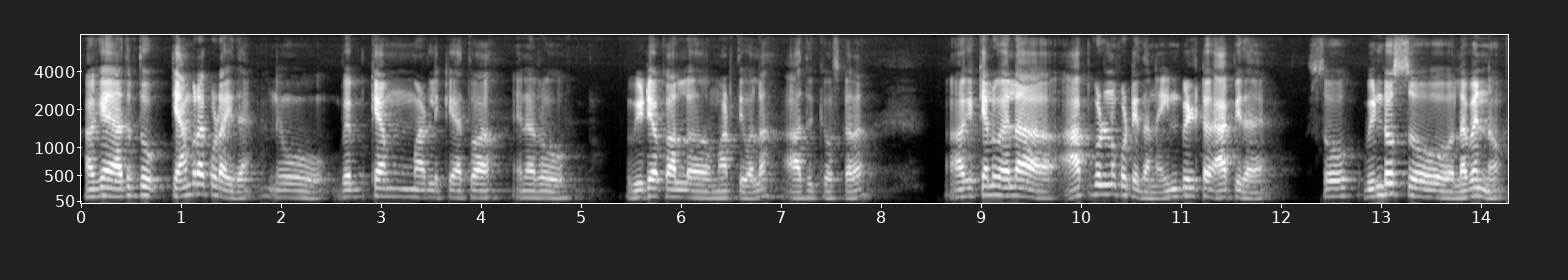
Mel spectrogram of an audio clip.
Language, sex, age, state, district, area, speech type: Kannada, male, 30-45, Karnataka, Chitradurga, rural, spontaneous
